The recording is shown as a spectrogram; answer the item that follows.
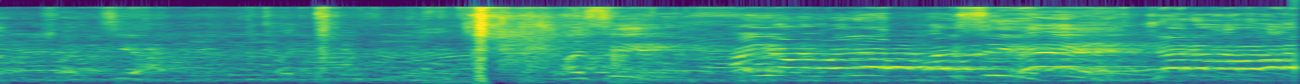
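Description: A single loud, sharp crack of a blow landing about one and a half seconds in, with a fainter smack just before it. Then men's voices resume.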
